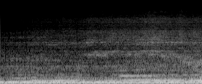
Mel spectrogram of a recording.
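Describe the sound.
Car engine drones steadily while driving toward a valley, a loud, even low rumble that holds for about two seconds with no voices.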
